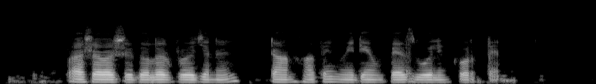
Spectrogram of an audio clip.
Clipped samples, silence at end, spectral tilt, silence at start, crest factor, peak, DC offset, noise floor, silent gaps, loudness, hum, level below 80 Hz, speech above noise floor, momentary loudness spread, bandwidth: under 0.1%; 0.8 s; -10 dB/octave; 0.4 s; 18 dB; -4 dBFS; under 0.1%; -83 dBFS; none; -21 LUFS; none; -60 dBFS; 62 dB; 16 LU; 5.4 kHz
